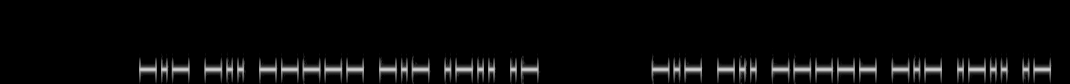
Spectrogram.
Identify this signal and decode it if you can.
Morse code, heard as a keyed tone, about 22 wpm, 700 Hz. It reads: KD0KLA KD0KLA
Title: USA Call Signs - 6 Characters - Repeated 3x - 22wpm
